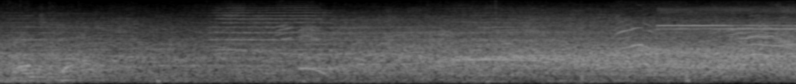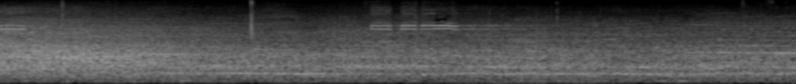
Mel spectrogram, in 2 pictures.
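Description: A crowd cheers and whistles steadily in an open stadium.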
